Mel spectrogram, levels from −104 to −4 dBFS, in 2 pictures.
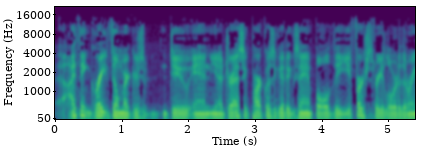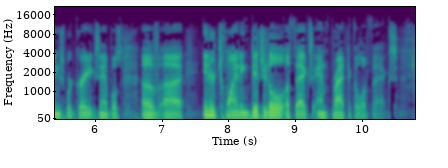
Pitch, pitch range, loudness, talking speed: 120 Hz, 110-130 Hz, -30 LUFS, 180 wpm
